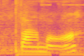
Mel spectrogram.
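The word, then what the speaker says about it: ปลาหมอ: In Thai we pronounce pla mo.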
